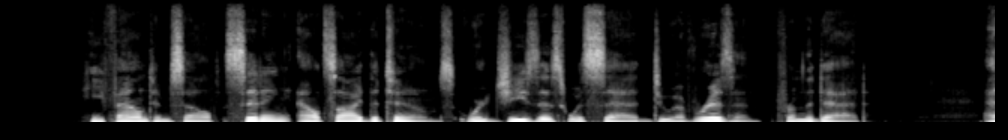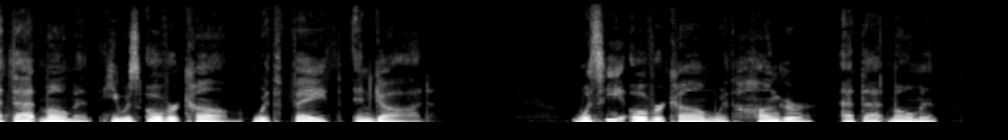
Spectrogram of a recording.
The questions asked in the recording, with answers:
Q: Was he overcome with hunger at that moment?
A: No, he wasn't overcome with hunger at that moment.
